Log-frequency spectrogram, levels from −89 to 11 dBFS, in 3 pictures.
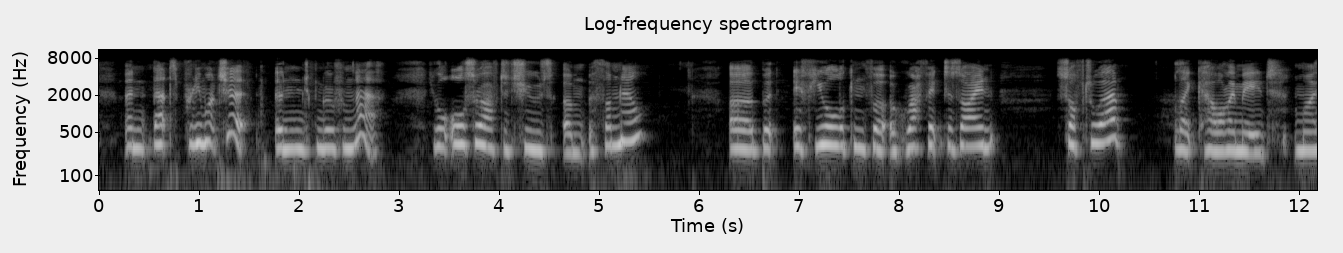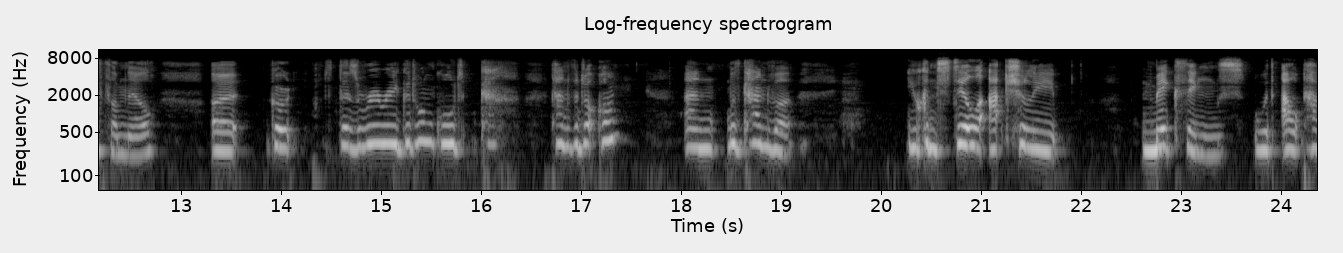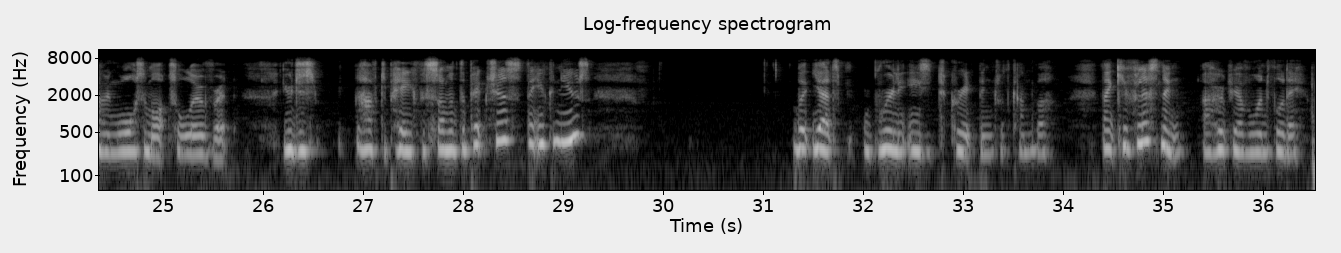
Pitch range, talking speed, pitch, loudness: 255-320 Hz, 155 wpm, 275 Hz, -25 LUFS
